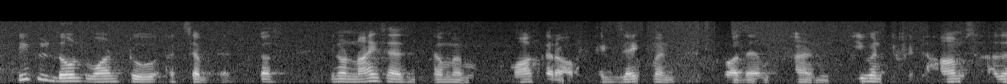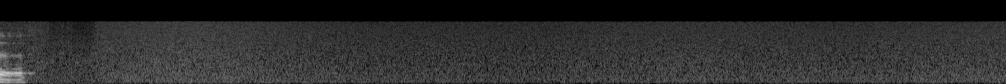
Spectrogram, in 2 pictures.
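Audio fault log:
4.16–4.38, 4.71–4.77, 5.08–6.03, 6.40–6.54, 7.01–8.18, 8.49–9.99 and 10.64–10.95 s: speech suppressed in double talk. The speech dips in patches, by about 5 to 10 dB and about 20 dB at the first. The cause is likely the echo canceller turning it down while the far side talked.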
